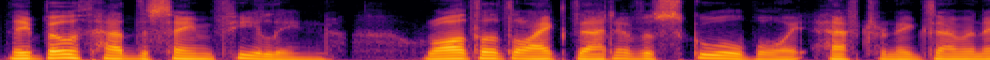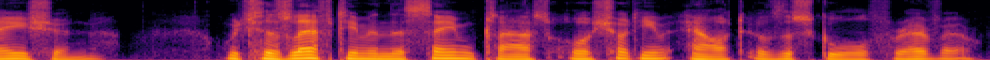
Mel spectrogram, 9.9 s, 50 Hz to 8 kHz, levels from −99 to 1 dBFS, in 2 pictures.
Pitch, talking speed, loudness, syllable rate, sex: 125 Hz, 190 wpm, -20 LUFS, 4.9 syllables/s, male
